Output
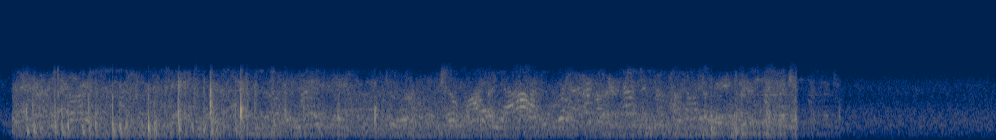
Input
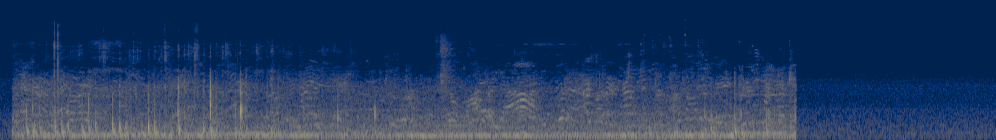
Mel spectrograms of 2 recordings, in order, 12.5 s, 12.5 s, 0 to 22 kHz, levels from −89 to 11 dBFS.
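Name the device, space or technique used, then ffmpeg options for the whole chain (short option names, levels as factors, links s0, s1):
satellite phone: -af "highpass=340,lowpass=3200,aecho=1:1:552:0.158,volume=1.78" -ar 8000 -c:a libopencore_amrnb -b:a 6700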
